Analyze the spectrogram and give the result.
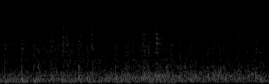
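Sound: train pulling out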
